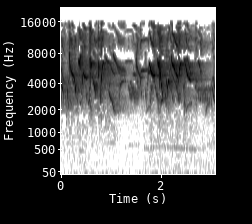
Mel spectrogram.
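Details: Blackthroat singing, recorded as a tutor song for training other birds: rapid high twitters and swooping whistled notes in a dense flow, easing briefly at mid-point before surging again.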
